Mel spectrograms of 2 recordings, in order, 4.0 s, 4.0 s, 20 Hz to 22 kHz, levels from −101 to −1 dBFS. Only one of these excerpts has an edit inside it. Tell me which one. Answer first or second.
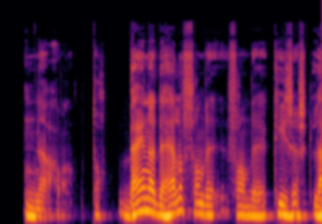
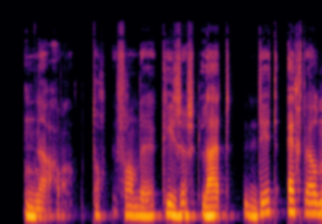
second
